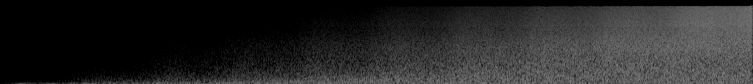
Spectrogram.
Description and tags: A raiser made with 3xOsc on FL Studio 11.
